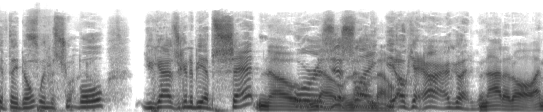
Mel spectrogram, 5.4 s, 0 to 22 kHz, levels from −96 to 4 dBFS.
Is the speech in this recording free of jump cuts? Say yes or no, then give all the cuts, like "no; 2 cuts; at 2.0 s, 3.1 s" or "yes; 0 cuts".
yes; 0 cuts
